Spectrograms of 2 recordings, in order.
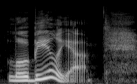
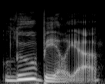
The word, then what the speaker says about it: lobelia: Now, before researching Matthias, I pronounced lobelia as lobelia. But now, knowing the French pronunciation of his name, I will say it lobelia. It's a subtle change, lo versus lu.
